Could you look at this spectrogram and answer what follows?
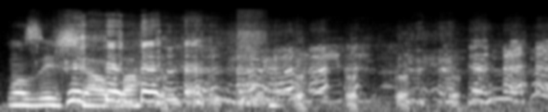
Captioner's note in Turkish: Gülme sesleri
